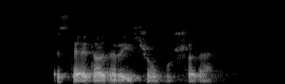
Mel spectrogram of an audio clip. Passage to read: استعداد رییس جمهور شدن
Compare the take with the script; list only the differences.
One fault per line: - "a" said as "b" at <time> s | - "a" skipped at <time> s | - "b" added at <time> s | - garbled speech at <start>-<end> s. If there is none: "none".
none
